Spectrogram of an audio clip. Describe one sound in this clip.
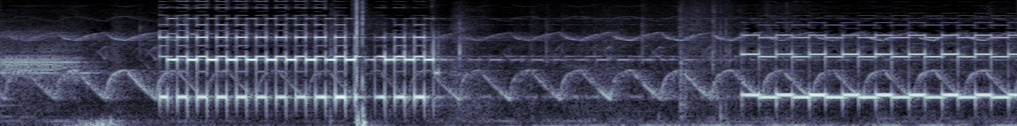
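A weather alert receiver gives off loud, rapid, high electronic beeps.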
